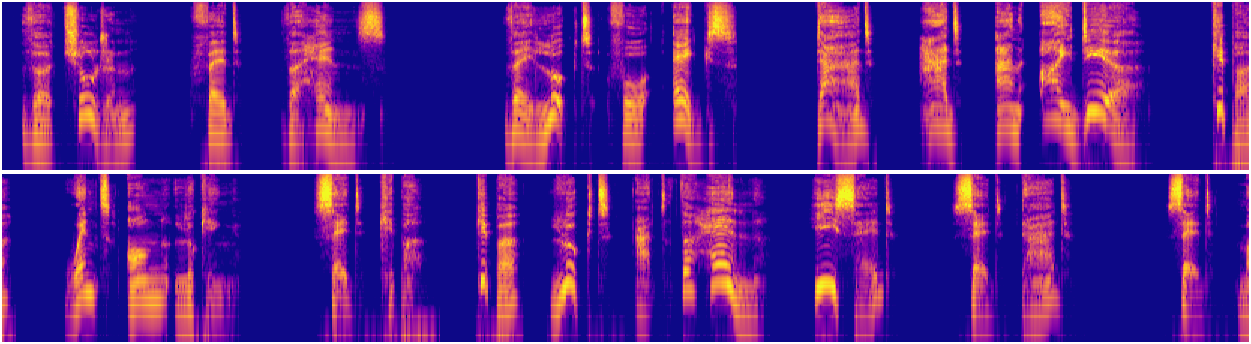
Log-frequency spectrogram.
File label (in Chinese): 外籍母语男慢速绘本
